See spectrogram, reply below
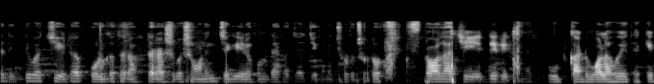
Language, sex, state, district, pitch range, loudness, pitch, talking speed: Bengali, male, West Bengal, Kolkata, 120-130 Hz, -18 LUFS, 125 Hz, 200 wpm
